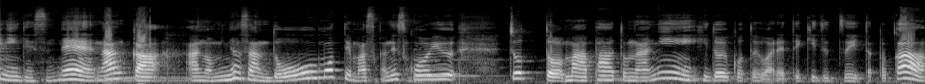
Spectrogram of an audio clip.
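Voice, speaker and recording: Her pitch swings very widely as the woman speaks at a fairly slow pace. Noticeable background noise can be heard. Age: 40s. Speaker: podcast host, part-time homemaker. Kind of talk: casual monologue. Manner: halting, many fillers.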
